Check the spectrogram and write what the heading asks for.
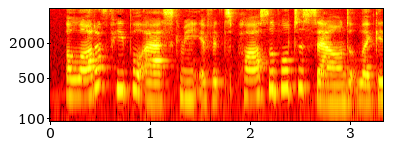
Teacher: in the entire sentence I don't hear any gaps or pauses between words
